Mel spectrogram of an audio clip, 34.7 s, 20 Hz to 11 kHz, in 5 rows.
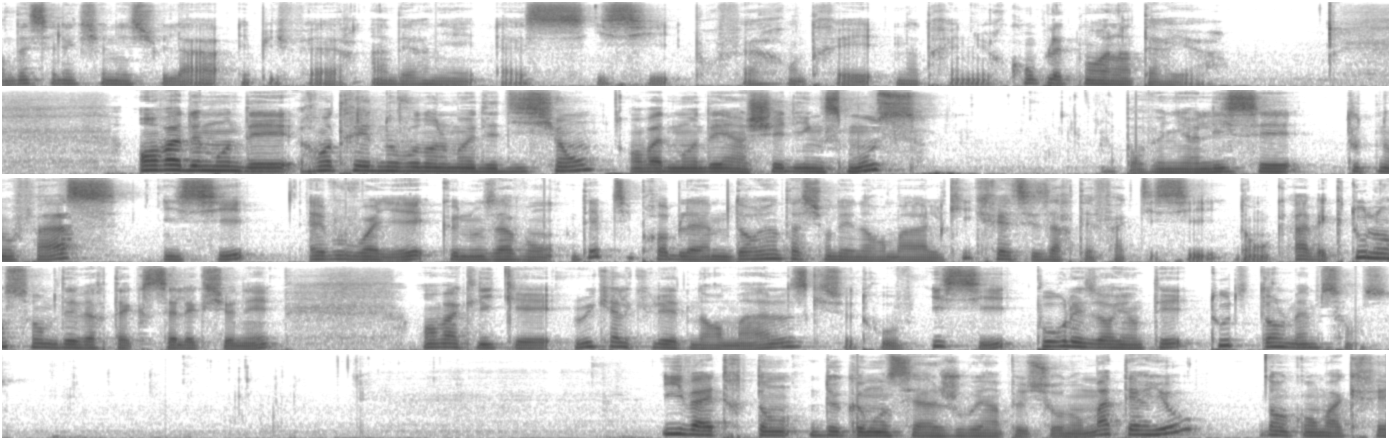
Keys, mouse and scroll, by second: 1.0 alt+shift+right click, 2.6 s, 3.5 Tab, 3.7 scroll down 7, 4.4 alt+click, 7.5 Tab, 8.2 a, 8.4 a, 11.6 click, 14.1 click, 15.2 Tab, 16.1 alt+click, 19.2 Tab, 21.6 click, 24.8 click, 27.5 Tab, 28.2 alt+click, 31.2 alt+click, 32.1-32.6 scroll up 3, 32.6 Tab, 33.0 Tab, 34.2 click.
